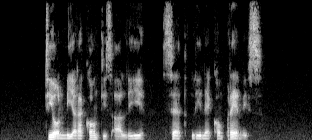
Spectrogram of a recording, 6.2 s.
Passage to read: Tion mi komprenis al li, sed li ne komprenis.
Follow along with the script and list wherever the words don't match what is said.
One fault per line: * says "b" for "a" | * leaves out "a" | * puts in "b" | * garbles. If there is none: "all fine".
* says "rakontis" for "komprenis"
